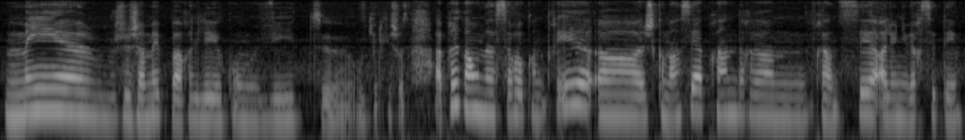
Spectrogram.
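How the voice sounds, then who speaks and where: A woman from Moscou in her thirties with a Russian accent, speaking French as a second language. She is a guest in a casual interview and talks hesitantly, with many fillers and pauses. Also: medium pitch, darkish tone, slight background noise. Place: community TV studio.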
